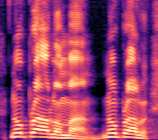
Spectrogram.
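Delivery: high, lilting Jamaican catchphrase; imitated Jamaican accent. Quoting a local explaining a Jamaican saying, imitated Jamaican accent. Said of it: "When you hear Jamaicans say".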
